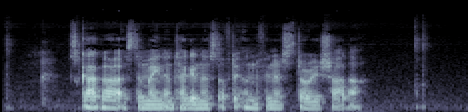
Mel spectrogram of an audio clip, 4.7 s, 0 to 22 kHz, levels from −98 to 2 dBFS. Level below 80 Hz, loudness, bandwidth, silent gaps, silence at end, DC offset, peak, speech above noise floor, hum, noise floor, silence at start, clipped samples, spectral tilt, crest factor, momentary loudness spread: -58 dBFS; -24 LUFS; 10.5 kHz; none; 0.45 s; under 0.1%; -4 dBFS; 32 dB; none; -55 dBFS; 0.4 s; under 0.1%; -6 dB/octave; 22 dB; 15 LU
